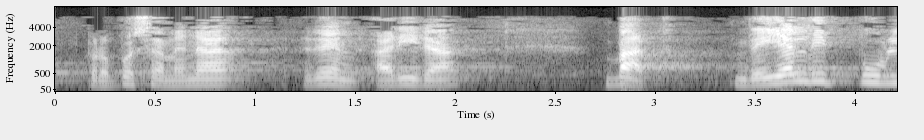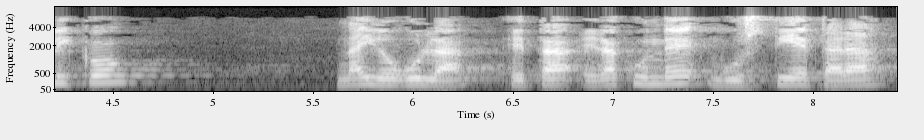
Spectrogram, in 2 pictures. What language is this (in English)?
Basque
